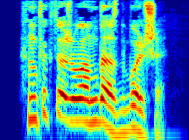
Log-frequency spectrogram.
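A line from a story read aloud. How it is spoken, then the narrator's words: Laughing. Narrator (Russian): рассмеялся тот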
